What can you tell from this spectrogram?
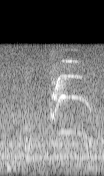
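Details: Cat giving one short, rising-then-falling meow with clear harmonics, over a steady background hiss in an indoor setting.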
